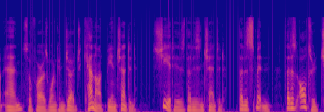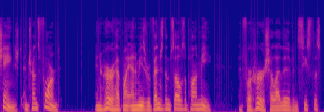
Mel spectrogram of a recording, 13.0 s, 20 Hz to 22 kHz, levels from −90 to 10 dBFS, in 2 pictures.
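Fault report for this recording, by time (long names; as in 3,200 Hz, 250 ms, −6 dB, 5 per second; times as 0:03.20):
surface crackle 20 per second −38 dBFS
0:03.38: click −20 dBFS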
